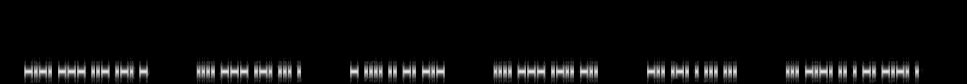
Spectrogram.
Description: Morse code, heard as a keyed tone, about 50 wpm, 600 Hz. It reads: COURT HORSE THINK HOLD DRESS SCIENCE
